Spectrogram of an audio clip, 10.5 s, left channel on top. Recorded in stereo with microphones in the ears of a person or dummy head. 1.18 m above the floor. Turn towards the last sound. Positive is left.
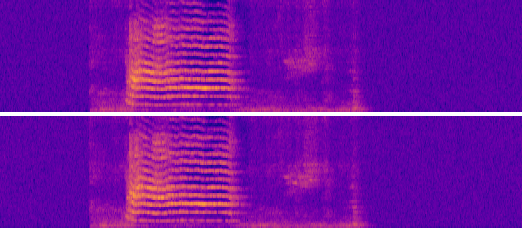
turn(degrees=5)  # may be behind; listen again after turning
